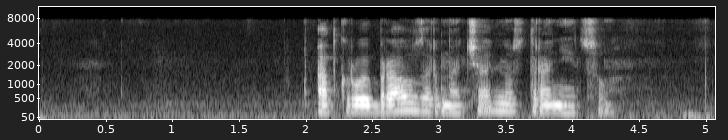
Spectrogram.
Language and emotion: Russian, neutral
